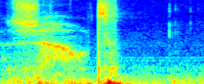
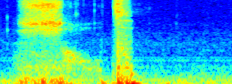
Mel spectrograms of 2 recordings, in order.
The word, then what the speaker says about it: zout: The next one is au. Alright, so basic example would be for the first first example. Zout. That means salt. Zout.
